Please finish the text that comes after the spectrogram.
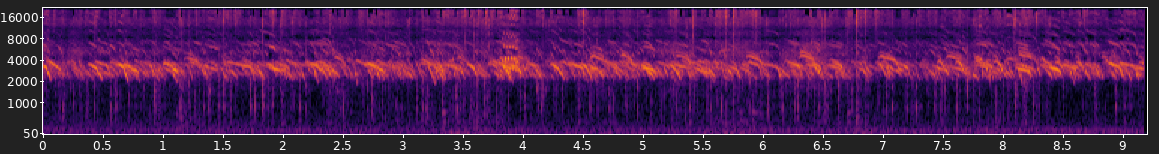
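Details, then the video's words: Colour chickens chirp busily and without pause, many thin, piercing peeps overlapping into a steady chorus that stops abruptly at the end. "silly chicken chirping sounds with murgi hen color chicken"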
